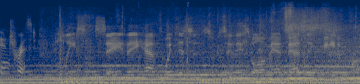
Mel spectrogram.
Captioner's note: TV announcer chattering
